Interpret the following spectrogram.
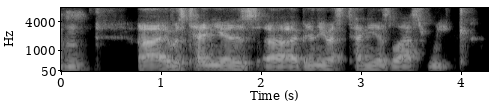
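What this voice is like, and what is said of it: British accent shifted toward American. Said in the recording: “my accent is kind of halfway between the two countries at the moment ... you sound like you're from New York ... I'm definitely closer to Boston and New York for sure”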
